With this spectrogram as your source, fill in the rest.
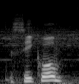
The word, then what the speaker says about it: SQL: i was looking for sql is always pronounced sequel an easy way to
